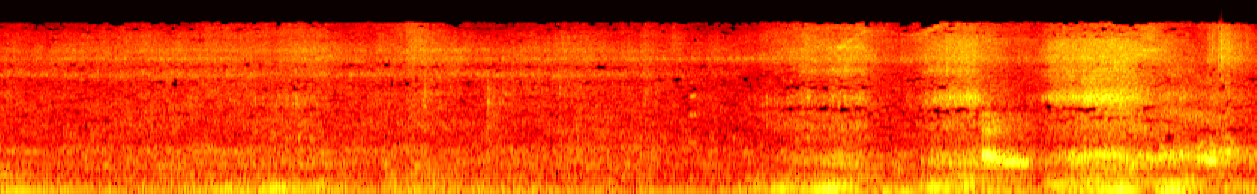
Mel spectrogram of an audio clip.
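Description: A pickup truck's engine idles steadily, then from about five seconds in it is revved up and down several times in quick succession.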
